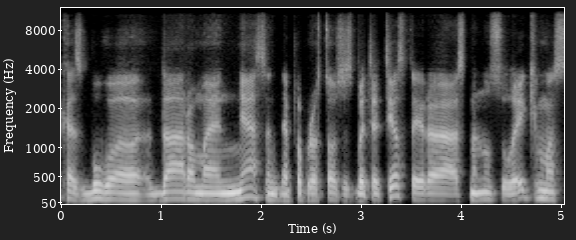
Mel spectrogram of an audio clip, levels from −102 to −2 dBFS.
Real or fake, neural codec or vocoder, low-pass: fake; codec, 24 kHz, 0.9 kbps, DualCodec; 10.8 kHz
